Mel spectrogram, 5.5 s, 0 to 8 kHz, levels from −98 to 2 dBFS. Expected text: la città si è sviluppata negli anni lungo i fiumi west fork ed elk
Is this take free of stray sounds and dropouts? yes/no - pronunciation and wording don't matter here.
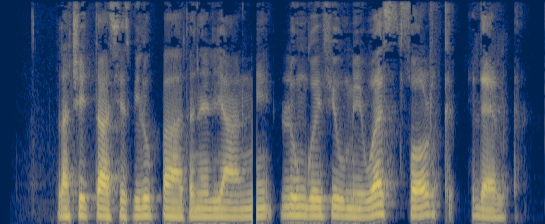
no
